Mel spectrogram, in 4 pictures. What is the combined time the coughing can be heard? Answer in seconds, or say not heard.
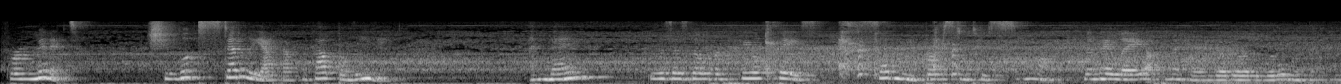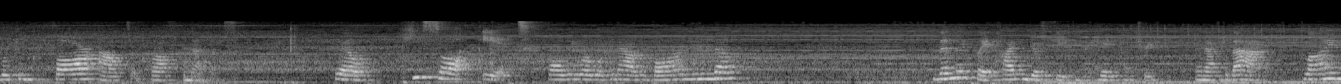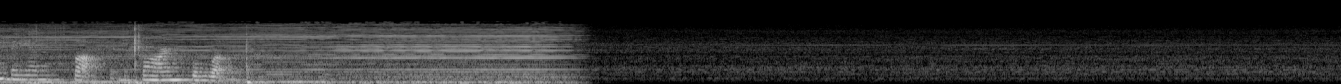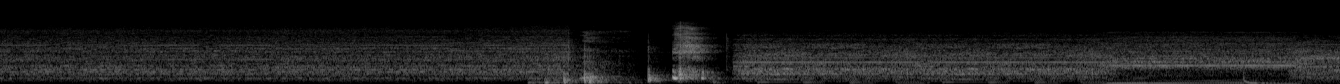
4 s.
